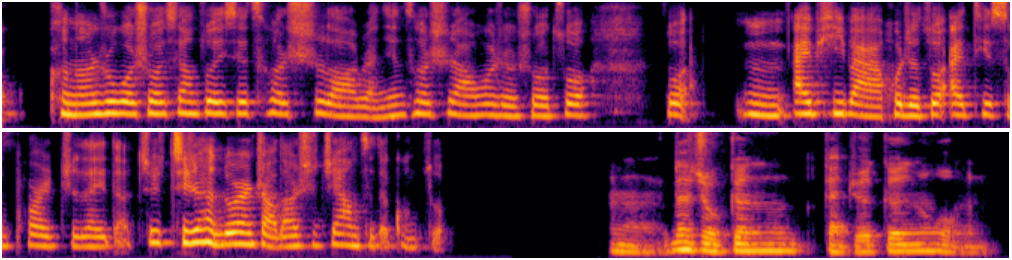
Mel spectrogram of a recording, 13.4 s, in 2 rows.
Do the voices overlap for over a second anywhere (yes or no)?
no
